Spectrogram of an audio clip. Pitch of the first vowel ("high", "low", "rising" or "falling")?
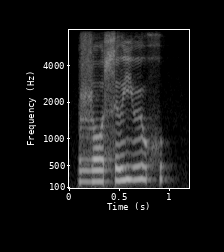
low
